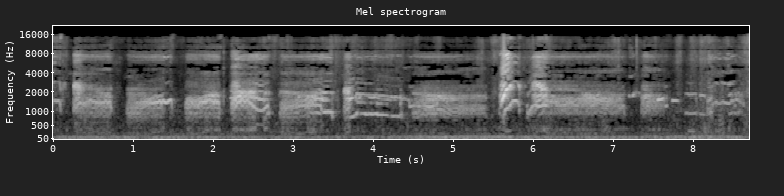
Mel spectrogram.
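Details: Newborn Alaskan Malamute puppies, two weeks old, making steady squeaky whines that waver and overlap, with a few sharper cries, over a constant low rumbling hum.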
